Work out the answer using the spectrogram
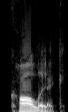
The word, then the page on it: colic: American English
